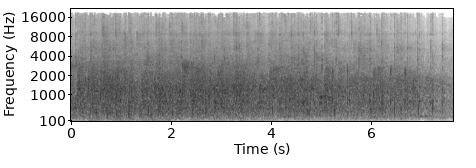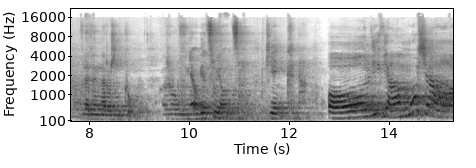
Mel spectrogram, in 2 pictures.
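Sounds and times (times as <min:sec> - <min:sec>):
audience applause: 0:00.0 - 0:07.8
speech: 0:07.9 - 0:15.2.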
